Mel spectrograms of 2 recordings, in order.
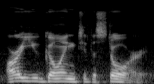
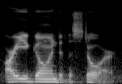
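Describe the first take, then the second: First: The word going is said in full. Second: The word going is reduced, dropping its ending. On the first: The speaker calls it right. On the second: The speaker calls it wrong.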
